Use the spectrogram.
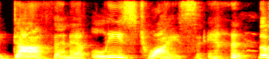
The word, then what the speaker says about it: Dothan: times we told John, it's pronounced Dothan. Dothan, that was the town. Dothan, that's where we live. Not Dothan.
